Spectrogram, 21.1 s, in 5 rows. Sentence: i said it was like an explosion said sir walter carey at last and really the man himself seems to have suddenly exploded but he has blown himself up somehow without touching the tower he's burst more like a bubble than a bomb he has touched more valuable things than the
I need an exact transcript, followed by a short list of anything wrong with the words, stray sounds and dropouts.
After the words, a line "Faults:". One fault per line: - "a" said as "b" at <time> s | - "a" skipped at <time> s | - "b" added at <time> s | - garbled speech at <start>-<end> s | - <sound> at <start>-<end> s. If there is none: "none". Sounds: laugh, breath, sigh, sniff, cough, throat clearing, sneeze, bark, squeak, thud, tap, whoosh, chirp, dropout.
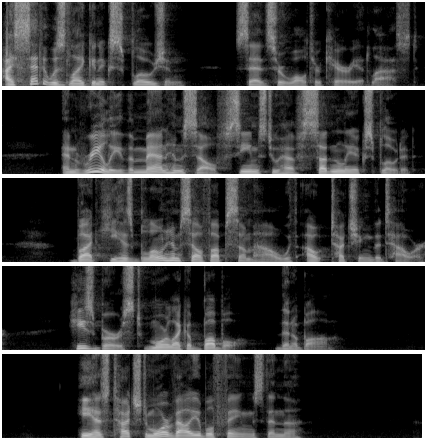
i said it was like an explosion said sir walter carey at last and really the man himself seems to have suddenly exploded but he has blown himself up somehow without touching the tower he's burst more like a bubble than a bomb he has touched more valuable things than the
Faults:
none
